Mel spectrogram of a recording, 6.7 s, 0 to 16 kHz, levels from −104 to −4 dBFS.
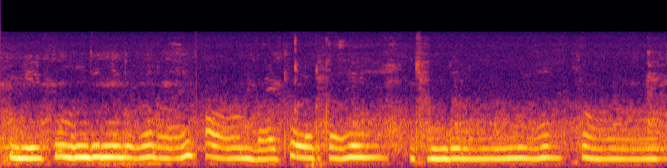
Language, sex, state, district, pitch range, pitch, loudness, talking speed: Hindi, female, Bihar, Gopalganj, 220-245 Hz, 230 Hz, -14 LUFS, 110 wpm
